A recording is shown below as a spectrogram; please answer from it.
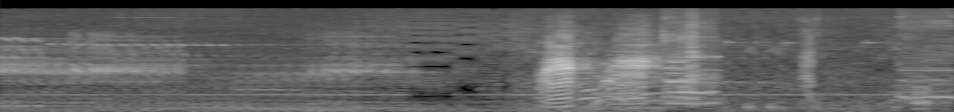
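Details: Mallard (Anas platyrhynchos) quacks recorded from a boat in the Brière marshes: a short burst of loud, harsh, nasal calls in quick succession after a quieter stretch of low background noise.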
